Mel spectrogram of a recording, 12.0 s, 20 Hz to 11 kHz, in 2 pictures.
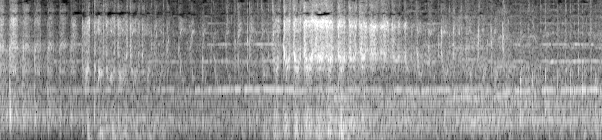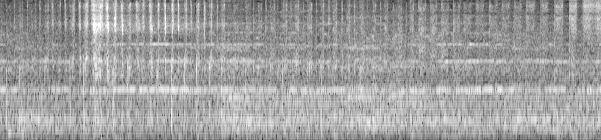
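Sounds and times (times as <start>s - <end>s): rapid machine-like clicking: 0.0s - 10.8s.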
